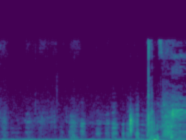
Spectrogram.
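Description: A dog panting, with a brief louder sound just before the end.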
